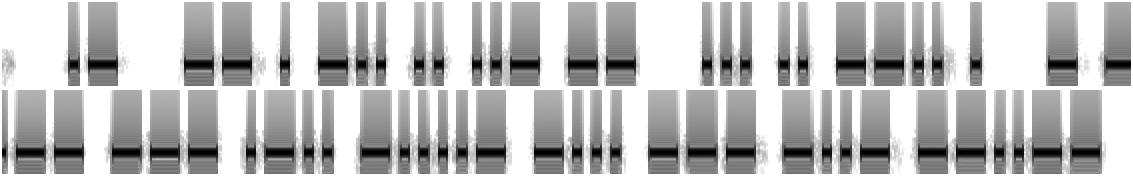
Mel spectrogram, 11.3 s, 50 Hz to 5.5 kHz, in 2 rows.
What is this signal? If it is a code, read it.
Morse code, heard as a keyed tone, about 25 wpm, 600 Hz. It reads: A MEDIUM SIZE TOOL-BOX,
